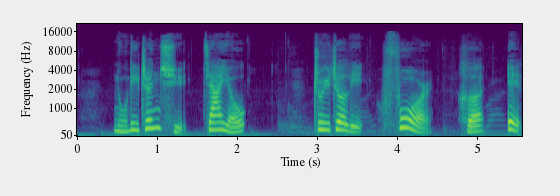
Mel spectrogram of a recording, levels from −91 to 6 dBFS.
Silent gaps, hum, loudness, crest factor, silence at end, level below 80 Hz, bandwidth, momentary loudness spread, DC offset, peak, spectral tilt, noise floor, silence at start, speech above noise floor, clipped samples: none; none; -17 LUFS; 16 dB; 0 s; -52 dBFS; 15.5 kHz; 14 LU; under 0.1%; 0 dBFS; -4.5 dB/octave; -49 dBFS; 0.45 s; 33 dB; under 0.1%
